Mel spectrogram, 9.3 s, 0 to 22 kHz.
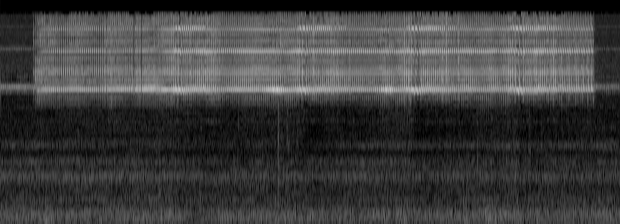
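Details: Bell cricket chirping on 15 September 2021: an intense, high, bell-like ringing trill that sets in suddenly, continues with a faint pulsing shimmer for about eight seconds, and cuts off sharply.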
